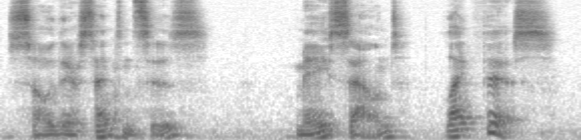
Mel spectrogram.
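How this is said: The words flow together in connected phrases. The reader is fluent. The speaker calls it right. "Encourage your students to create new phrases"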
